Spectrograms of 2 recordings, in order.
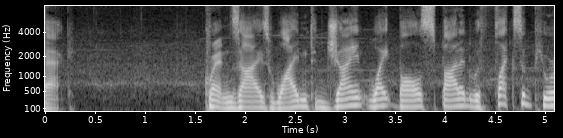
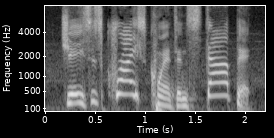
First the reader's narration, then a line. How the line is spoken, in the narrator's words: Yitzhak shouted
